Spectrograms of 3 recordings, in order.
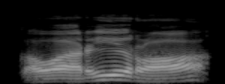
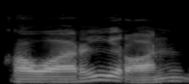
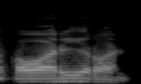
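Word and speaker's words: قواريرا: Nah, agar selaras itu kawariro ditanwinkan juga sehingga bisa dibaca kawariro. Kalau dibaca tanpa tanwin kan bacanya kawarir jadinya. Tapi kalau membacanya dengan kawariron yang pertama, kan yang kedua juga sama. Bacanya kawariron agar sesuai.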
